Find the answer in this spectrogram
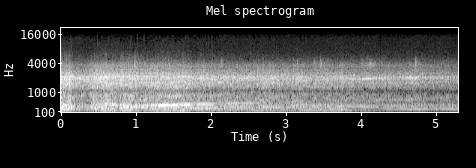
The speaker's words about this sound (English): I stood there in the snow watching the headlights of the truck move away. Finally, they swung around the bend and disappeared.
